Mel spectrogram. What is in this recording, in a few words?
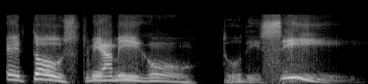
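Spanish male, voice; Pirates Of The Caribbean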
